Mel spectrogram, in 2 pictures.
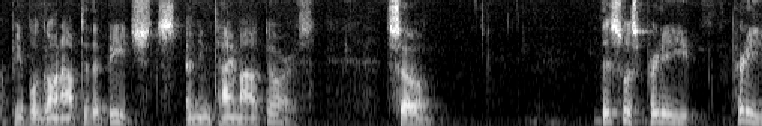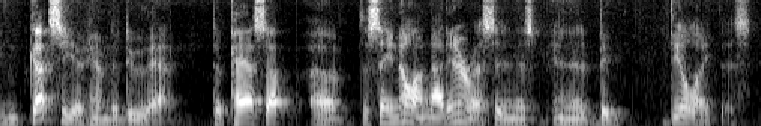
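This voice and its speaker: An older American man giving an informal, anecdotal public talk in an animated, conversational manner. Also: on the high side, creaky. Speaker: speaker on old-time radio history, broadcaster. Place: public library talk before an audience.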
